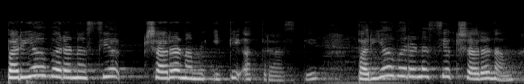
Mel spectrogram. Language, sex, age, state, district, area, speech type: Sanskrit, female, 18-30, Karnataka, Dakshina Kannada, rural, spontaneous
